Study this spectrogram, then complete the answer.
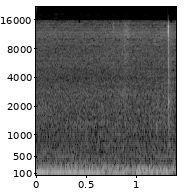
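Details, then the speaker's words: Small AC condensate pump running nearby: steady low even drone, no rattle or grind; annoying but operating normally. "It's very annoying. It's just a condensation pump for the AC unit."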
